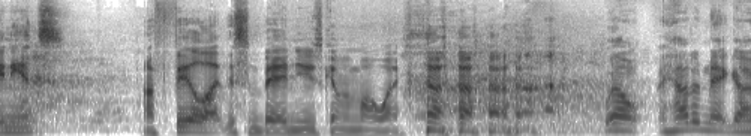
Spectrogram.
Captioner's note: laughter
